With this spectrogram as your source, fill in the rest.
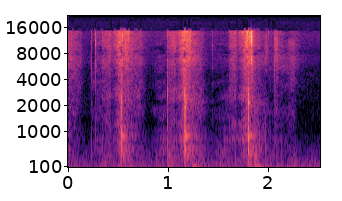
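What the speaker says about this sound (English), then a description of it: "So let's just do some chopping of carrots real quick so you can see the same way." Knife chopping carrots on the bias on a cutting board: three sharp, evenly spaced chops about two-thirds of a second apart, close and clear with no talking.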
